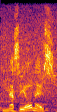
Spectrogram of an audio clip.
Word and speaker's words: naciones: Lafayette Noles and nepheonis to be honest it's four syllables naciones yeah so today we've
